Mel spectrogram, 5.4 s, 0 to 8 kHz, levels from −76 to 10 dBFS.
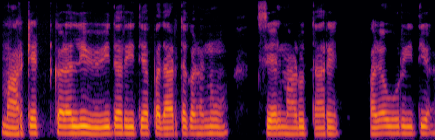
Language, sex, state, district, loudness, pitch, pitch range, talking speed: Kannada, male, Karnataka, Belgaum, -14 LUFS, 145 Hz, 140-150 Hz, 110 wpm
